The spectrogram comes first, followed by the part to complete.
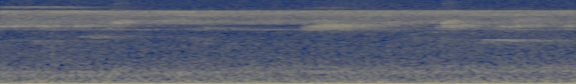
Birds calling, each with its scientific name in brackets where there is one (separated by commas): Hauxwell's Thrush (Turdus hauxwelli)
